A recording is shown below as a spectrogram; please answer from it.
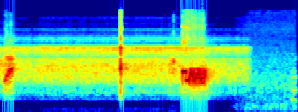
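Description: Two-way radio static: a thin, hissing crackle with a sharp click about a second in and a loud garbled burst about a second and a half in, cutting off just before the end.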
